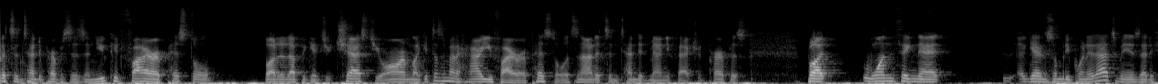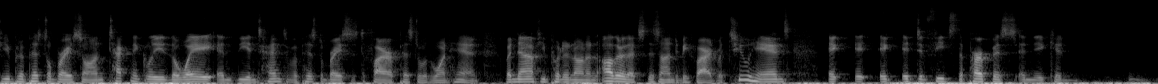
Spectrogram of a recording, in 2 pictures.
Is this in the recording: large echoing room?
no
